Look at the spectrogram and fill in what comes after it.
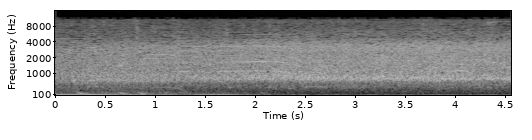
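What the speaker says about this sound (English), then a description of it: "How about some applause for the defense there?" A stadium crowd in the Madden football video game keeps up a steady, fairly loud roar of applause and cheering that barely rises or falls, with a few low thuds near the start.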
